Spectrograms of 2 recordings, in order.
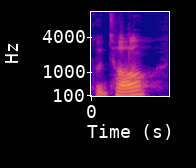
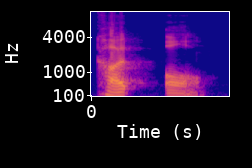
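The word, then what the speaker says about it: Kutol: And I was I in the entire outline I I in my mind pronounced it cout until the very end when I saw that it was pronounced like cut all.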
